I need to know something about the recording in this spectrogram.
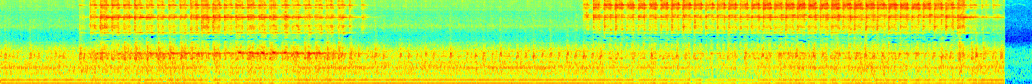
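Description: Metal lathe running with a steady motor hum while a cutting tool turns the rim of a spinning wheel true. Two cuts, one about a second in and one from about six seconds, each add a high hiss lasting about three seconds. The sound cuts off suddenly at the end.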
